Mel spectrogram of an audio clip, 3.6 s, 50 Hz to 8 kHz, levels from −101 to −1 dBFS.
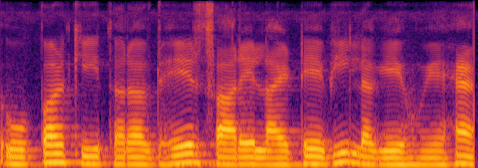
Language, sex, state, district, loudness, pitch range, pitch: Hindi, male, Jharkhand, Ranchi, -17 LUFS, 120-135 Hz, 125 Hz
